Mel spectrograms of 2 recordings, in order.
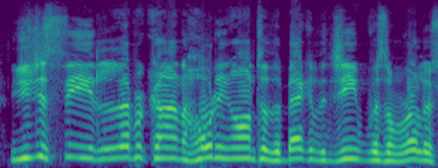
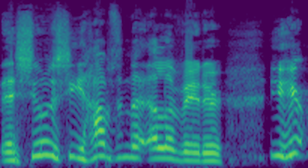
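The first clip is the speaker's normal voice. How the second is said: ordinary delivery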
